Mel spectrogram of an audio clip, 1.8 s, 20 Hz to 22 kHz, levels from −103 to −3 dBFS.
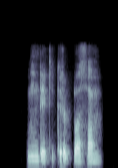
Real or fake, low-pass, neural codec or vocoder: fake; 7.2 kHz; codec, 44.1 kHz, 2.6 kbps, DAC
